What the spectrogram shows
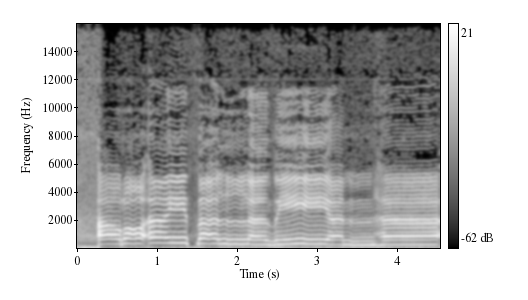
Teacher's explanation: Ro-nya dibaca secara tafkhim karena ro-nya barisnya fathah. Jadi cara bacanya ditebalkan. Ai di sana ada harf lin atau huruf lin karena ada ya sukun sebelumnya fathah.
